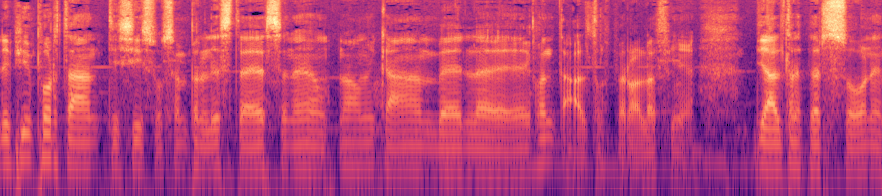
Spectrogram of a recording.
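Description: A man with a fairly low pitch and a fairly bright tone speaks at a moderate pace with ordinary pitch variation.

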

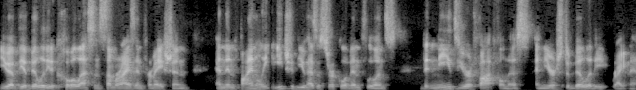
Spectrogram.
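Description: A man's bright, sharp voice at a fairly quick pace with ordinary pitch variation over a quiet background. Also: medium pitch for a man. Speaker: orthopedic surgeon. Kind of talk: webinar presentation. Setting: video call. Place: home room. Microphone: video call.

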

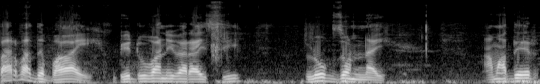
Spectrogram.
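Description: This is an ordinary speaking voice. Its pitch variation is ordinary too. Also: man, medium pitch for a man. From Bangladesh, Gazipur near Dhaka. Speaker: video content creator. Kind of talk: casual vlog talk to camera. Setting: outdoors in a rice field.

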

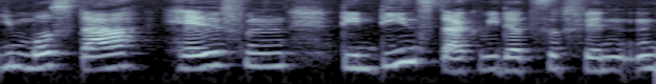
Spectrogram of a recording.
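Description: A woman's very slow speech with ordinary pitch variation. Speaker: book vlogger. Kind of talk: casual vlog chat. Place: home room.

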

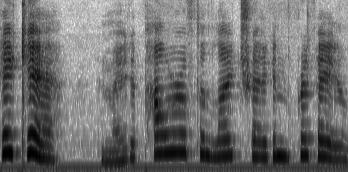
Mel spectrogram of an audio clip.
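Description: A woman puts on a character voice pitched high. She speaks at a moderate pace. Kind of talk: commentary reading game text.

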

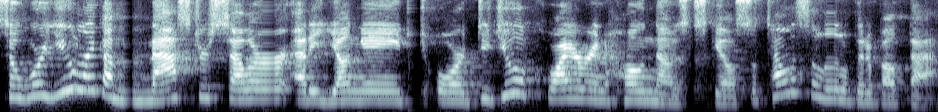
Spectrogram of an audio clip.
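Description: A woman talks at a moderate pace with a fairly high pitch and lively intonation. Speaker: online show host and entrepreneur. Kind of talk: interview. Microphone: webcam.

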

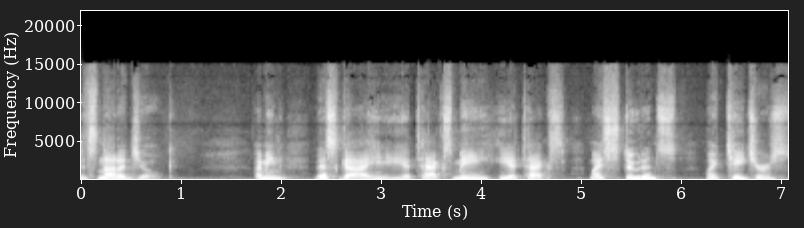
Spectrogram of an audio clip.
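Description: A man's bright, sharp tone. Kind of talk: scripted sitcom dialogue. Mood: defensive, increasingly agitated. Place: shop.

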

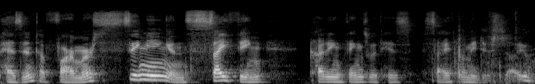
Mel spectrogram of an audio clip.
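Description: Somewhat breathy, a man speaks at a fairly slow pace with very wide pitch swings. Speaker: children's book read-aloud host. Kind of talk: storytelling read-aloud to children. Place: home room. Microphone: phone near.

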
